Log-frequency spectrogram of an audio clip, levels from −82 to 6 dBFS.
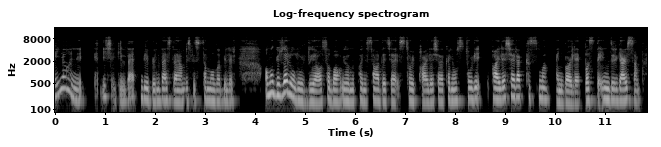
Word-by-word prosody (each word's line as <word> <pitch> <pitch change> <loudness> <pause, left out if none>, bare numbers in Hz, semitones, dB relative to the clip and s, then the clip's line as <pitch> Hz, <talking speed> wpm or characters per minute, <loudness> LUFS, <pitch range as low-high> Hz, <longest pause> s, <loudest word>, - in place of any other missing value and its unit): yani, 240 - -2 0.3
bir - - -7
şekilde 180 - -4
birbirini 175 -3 -1
besleyen 175 -2 0
bir - - -5
sistem 180 0 -3
olabilir. 170 0 -4 0.6
Ama 255 +3 +5
güzel 270 +3 +6
olurdu 175 -7 0
ya, 160 -1 +2
sabah 170 -1 0
uyanıp, 170 -2 0
hani, 170 -2 -2
sadece 170 -1 -1
story 175 -1 -3
paylaşarak, 165 +1 -1
hani, 175 -1 +1
o 175 - 0
story 190 +2 -2 0.2
paylaşarak 205 +3 +4
kısmı, 195 -1 -4
hani, 160 -2 -2
böyle, 150 -1 +2
basite 180 0 0
indirgersem, 180 -2 +2
175 Hz, 135 wpm, -29 LUFS, 170-190 Hz, 0.6 s, güzel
